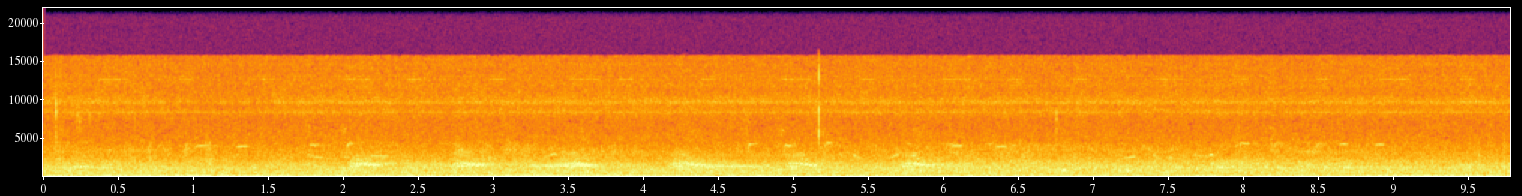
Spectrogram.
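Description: Faint, distant bird calls: a short series of about six calls between two and six seconds in, over a near-silent outdoor background.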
